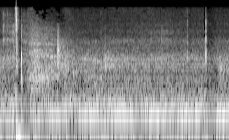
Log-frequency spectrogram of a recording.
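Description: Steady low hum and light hiss of a room or sound system between spoken phrases, with one short click just after the start.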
